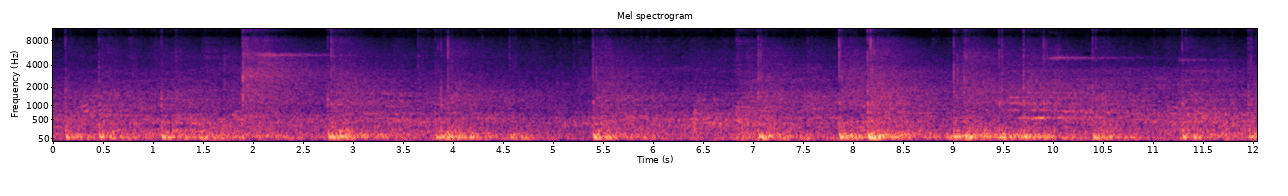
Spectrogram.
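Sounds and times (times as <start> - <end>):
murmur of crowd in hall: 0.0 - 12.0
basketball bouncing on gym floor: 2.7 - 3.2, 3.8 - 4.8, 7.0 - 10.6
sneaker squeak: 9.5 - 12.0.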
